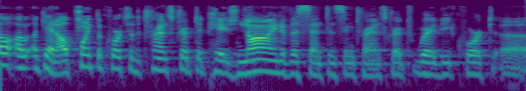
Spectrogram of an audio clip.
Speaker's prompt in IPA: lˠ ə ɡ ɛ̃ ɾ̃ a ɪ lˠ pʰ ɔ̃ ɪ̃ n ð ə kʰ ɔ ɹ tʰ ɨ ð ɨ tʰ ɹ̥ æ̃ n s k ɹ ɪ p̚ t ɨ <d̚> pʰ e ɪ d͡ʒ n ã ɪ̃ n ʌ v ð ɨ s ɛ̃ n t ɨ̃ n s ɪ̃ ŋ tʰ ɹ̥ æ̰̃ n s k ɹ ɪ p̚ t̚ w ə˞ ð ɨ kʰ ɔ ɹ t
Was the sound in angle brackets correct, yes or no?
no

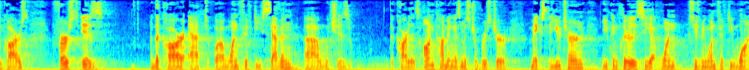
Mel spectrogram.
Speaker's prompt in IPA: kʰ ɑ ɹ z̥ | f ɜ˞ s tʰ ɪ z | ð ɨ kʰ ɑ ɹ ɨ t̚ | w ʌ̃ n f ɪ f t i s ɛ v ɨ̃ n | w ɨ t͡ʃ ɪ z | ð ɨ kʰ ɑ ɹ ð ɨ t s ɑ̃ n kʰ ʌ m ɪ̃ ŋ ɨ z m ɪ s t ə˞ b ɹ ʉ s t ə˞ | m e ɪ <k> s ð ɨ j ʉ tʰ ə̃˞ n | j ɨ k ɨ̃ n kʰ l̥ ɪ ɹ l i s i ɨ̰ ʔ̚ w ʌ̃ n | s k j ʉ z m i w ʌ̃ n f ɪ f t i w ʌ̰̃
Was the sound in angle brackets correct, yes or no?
yes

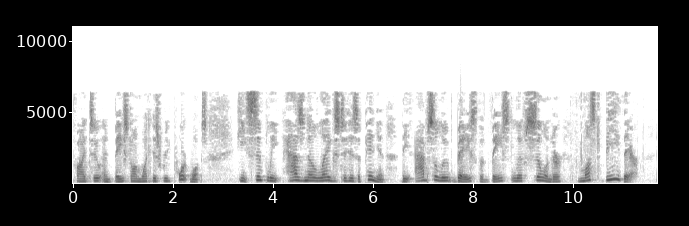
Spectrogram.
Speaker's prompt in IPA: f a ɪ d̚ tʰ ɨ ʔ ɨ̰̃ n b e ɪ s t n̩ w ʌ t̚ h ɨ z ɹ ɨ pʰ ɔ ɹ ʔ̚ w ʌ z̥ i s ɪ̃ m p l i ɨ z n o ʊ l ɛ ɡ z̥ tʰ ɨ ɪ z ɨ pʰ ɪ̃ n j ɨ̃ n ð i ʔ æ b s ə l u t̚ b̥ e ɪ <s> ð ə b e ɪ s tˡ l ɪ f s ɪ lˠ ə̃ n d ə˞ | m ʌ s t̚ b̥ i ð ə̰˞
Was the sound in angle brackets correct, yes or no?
yes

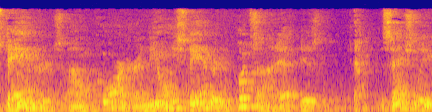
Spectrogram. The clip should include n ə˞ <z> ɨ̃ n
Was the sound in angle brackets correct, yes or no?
no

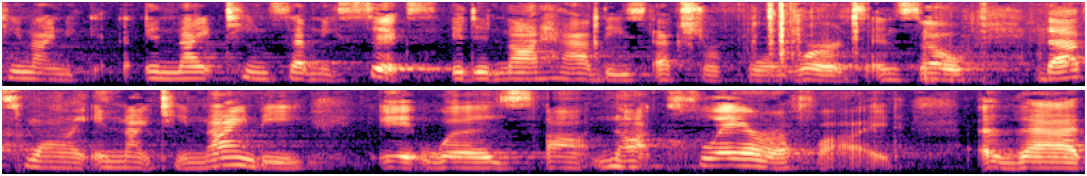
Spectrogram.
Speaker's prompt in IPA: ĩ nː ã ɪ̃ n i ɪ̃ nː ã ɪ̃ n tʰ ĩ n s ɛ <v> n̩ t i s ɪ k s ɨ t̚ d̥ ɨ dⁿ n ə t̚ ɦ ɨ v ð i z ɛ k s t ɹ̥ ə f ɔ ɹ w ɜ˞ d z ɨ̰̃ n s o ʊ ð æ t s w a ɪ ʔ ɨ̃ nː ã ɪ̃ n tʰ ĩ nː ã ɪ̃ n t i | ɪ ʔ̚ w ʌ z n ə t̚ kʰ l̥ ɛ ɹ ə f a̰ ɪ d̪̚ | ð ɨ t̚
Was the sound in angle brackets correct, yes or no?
yes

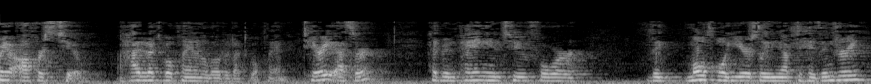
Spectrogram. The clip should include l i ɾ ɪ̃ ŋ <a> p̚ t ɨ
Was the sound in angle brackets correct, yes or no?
no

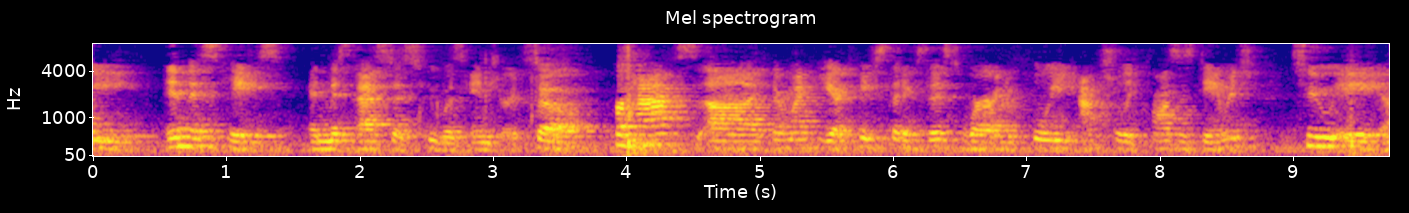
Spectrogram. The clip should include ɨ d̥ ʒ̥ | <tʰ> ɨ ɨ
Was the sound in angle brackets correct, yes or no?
yes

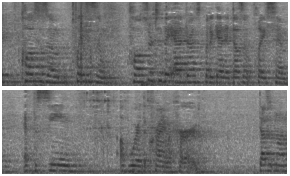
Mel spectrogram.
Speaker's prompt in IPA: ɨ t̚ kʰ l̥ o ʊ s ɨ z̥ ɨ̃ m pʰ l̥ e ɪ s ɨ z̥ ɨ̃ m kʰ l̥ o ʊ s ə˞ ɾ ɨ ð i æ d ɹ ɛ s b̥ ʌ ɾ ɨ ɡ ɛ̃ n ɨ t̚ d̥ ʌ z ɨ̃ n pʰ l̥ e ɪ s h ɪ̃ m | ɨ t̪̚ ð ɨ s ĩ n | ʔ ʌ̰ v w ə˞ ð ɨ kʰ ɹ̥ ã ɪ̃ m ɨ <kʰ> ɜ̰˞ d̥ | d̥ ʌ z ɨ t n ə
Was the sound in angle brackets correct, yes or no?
yes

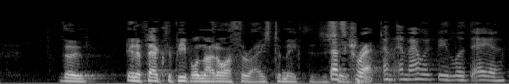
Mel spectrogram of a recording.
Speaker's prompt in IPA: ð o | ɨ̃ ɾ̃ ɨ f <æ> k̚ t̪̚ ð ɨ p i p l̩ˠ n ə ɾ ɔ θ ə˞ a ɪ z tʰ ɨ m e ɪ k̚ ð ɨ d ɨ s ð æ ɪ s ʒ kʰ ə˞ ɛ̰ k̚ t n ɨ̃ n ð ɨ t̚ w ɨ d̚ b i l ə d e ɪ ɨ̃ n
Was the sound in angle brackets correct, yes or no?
no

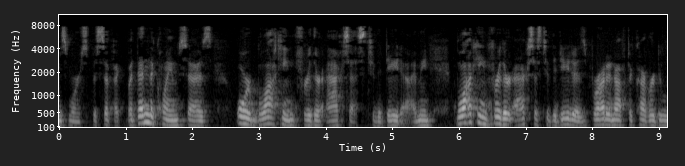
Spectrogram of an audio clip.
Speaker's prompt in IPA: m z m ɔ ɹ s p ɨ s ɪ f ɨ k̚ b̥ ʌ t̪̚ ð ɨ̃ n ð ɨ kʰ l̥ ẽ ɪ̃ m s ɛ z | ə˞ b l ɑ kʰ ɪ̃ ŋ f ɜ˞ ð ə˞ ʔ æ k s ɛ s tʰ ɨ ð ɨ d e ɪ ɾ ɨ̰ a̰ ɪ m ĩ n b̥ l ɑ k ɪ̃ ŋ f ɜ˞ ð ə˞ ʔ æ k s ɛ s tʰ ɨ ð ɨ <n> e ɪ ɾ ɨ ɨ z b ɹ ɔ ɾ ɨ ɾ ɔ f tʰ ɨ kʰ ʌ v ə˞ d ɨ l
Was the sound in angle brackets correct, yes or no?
no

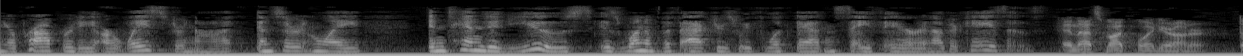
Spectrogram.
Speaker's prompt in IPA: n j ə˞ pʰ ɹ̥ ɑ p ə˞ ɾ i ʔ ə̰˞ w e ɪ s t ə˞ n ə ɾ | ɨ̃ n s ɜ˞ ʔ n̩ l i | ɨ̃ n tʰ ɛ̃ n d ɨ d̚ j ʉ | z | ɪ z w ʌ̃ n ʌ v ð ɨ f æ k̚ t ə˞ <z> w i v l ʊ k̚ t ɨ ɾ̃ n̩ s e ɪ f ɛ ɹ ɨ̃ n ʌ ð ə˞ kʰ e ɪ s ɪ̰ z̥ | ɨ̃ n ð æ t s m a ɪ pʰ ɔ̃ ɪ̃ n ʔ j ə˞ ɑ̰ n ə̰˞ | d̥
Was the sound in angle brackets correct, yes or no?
yes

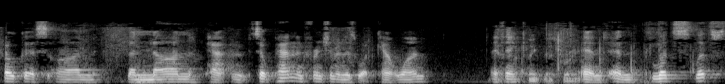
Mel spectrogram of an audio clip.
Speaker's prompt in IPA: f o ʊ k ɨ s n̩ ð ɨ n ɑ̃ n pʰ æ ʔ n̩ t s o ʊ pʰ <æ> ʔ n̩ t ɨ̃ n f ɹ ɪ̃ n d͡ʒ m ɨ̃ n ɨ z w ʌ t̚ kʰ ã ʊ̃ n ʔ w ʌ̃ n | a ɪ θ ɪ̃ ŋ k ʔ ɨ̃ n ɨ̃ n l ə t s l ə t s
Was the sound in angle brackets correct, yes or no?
yes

